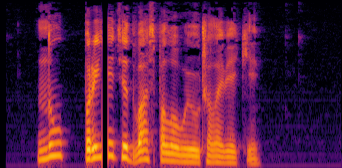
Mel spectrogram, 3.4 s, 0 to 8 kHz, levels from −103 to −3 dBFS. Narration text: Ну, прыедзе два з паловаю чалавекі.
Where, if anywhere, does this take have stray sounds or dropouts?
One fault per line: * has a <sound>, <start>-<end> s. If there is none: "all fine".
* has a dropout, 1.0-1.1 s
